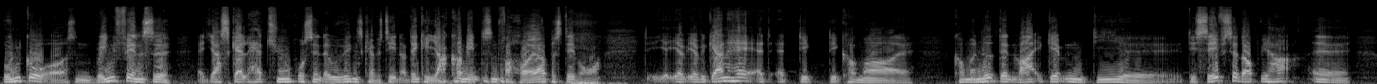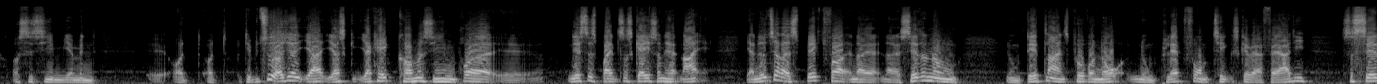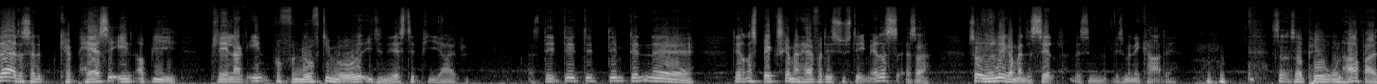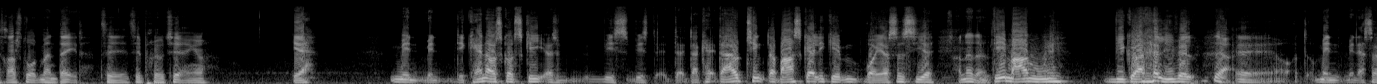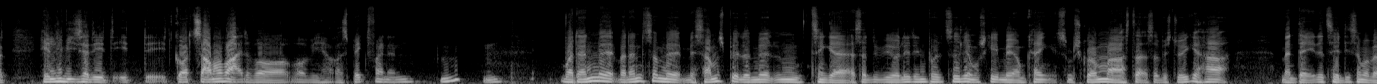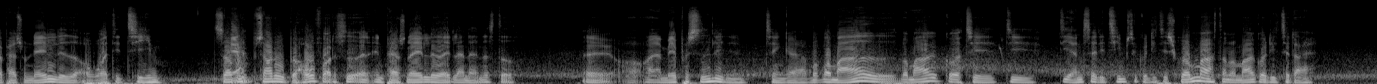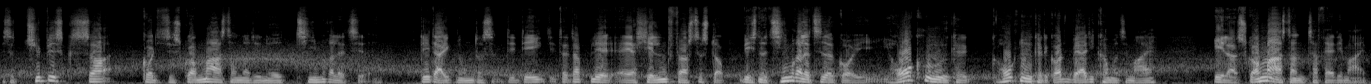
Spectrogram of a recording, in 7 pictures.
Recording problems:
distortion; slight; 7% of the sound clipped
wind in the background; faint; throughout; 25 dB below the speech

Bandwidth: 15.5 kHz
